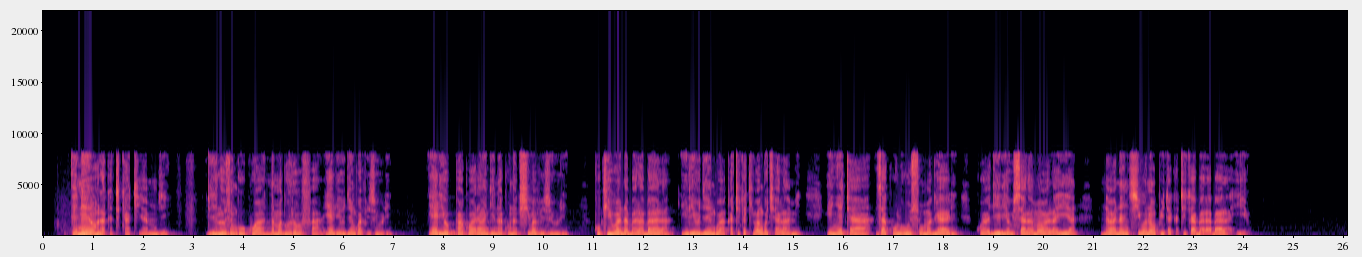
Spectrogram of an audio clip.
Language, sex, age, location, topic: Swahili, male, 25-35, Dar es Salaam, government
